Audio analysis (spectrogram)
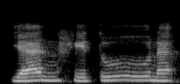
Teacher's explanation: Jadi langsung dibaca jelas nunnya. Tidak ditahan. Tidak ditahan. Jadi langsung ke huruf H dan Tu.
